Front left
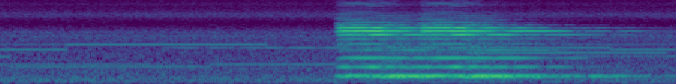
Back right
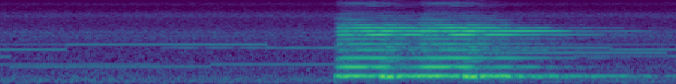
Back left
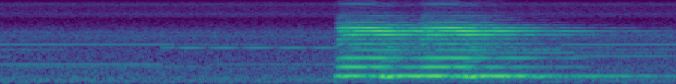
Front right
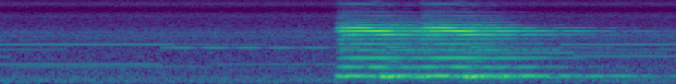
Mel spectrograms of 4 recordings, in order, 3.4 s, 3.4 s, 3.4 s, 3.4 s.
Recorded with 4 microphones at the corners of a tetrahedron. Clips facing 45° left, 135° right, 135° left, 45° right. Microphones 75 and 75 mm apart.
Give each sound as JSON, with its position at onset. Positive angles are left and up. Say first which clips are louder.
{"t": 1.7, "sound": "a car horn", "louder": "back right 3 dB, back left 1 dB", "azimuth_deg": 175, "distance_m": 2.5}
